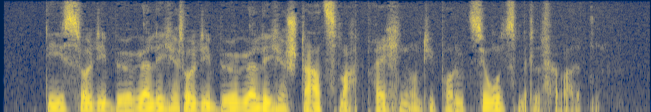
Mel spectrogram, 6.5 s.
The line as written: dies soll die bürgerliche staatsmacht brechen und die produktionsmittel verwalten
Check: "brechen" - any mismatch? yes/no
no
